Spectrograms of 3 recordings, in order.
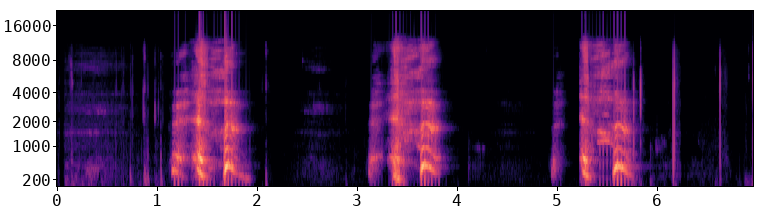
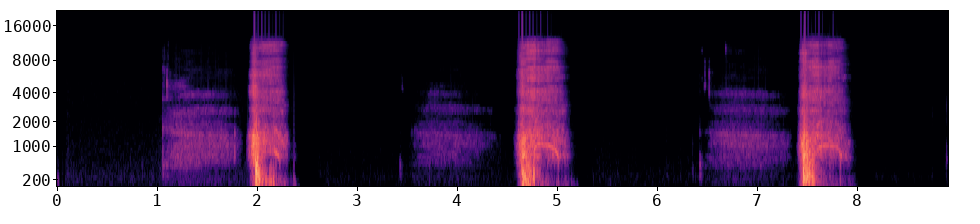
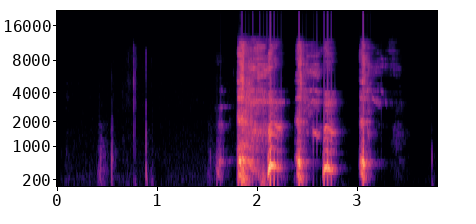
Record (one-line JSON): {"three_cough_length": "7.0 s", "three_cough_amplitude": 32768, "three_cough_signal_mean_std_ratio": 0.3, "exhalation_length": "8.9 s", "exhalation_amplitude": 32768, "exhalation_signal_mean_std_ratio": 0.22, "cough_length": "3.8 s", "cough_amplitude": 30317, "cough_signal_mean_std_ratio": 0.3, "survey_phase": "beta (2021-08-13 to 2022-03-07)", "age": "45-64", "gender": "Female", "wearing_mask": "No", "symptom_none": true, "smoker_status": "Never smoked", "respiratory_condition_asthma": false, "respiratory_condition_other": false, "recruitment_source": "REACT", "submission_delay": "2 days", "covid_test_result": "Negative", "covid_test_method": "RT-qPCR"}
